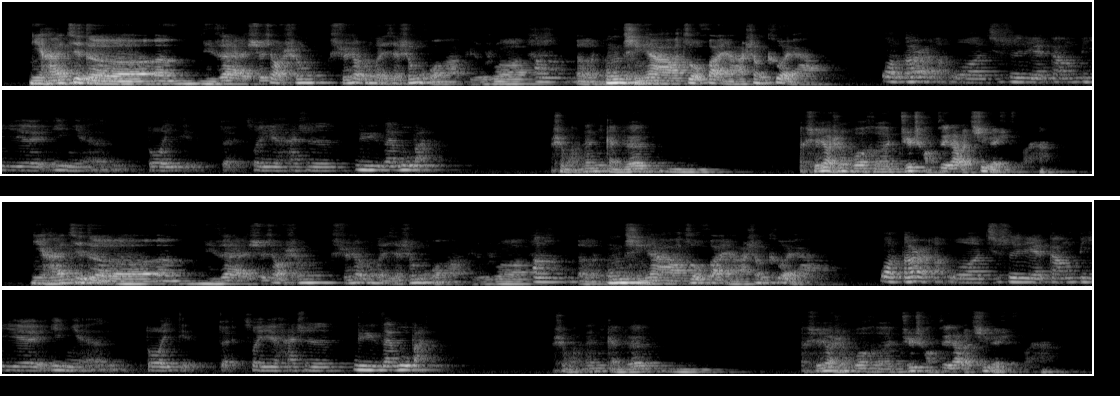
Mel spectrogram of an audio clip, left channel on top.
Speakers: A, on the left (about 75°); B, on the right (about 70°).
A: 你还记得，嗯，你在学校生学校中的一些生活吗？比如说，
B: 嗯，
A: 呃，通勤呀、做饭呀、上课呀，
B: 哇，当然了，我其实也刚毕业一年多一点，对，所以还是历历在目吧。
A: 是吧？那你感觉，嗯，学校生活和职场最大的区别是什么？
